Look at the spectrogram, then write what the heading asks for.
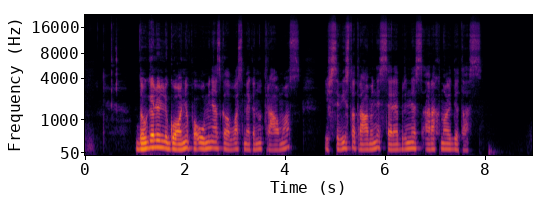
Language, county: Lithuanian, Kaunas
